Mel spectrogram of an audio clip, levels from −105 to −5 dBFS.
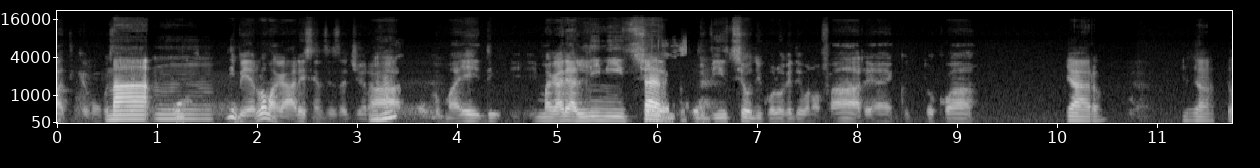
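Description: At 0.18 to 0.24 s a faint delayed copy of the speech appears, trailing by 213 ms and sitting roughly 35 dB below it. This echo leak is likely residue that a loudspeaker-side echo canceller failed to remove. It returns at 1.56 to 1.69 s, 3.69 to 3.79 s and, loudest at about 25 dB down, 6.1 to 6.6 s. On a spectrogram it shows as weak, smeared copies of the harmonic bands, offset in time.

At 0.84 to 1.28 s the speech dips by up to about 20 dB. This is speech suppressed in double talk, likely from the canceller attenuating this talker while the far side also spoke. It recurs at 1.66 to 1.75 s (around 15 dB), 3.44 to 3.69 s and 6.11 to 6.43 s. The waveform envelope sags or gaps there.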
